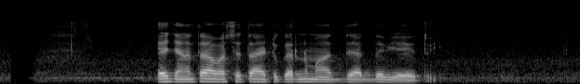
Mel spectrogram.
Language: Sinhala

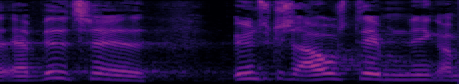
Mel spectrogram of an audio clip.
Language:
Danish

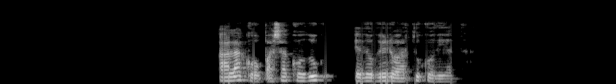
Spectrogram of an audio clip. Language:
Basque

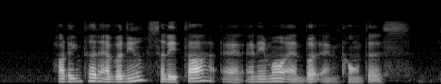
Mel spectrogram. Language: English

